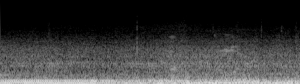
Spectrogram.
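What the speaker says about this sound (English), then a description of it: "Oh wow, the exhaust quieted down so much." BMW M4 F83 convertible exhaust drumming low and steady during city driving, a continuous engine rumble with road noise and people talking over it throughout.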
